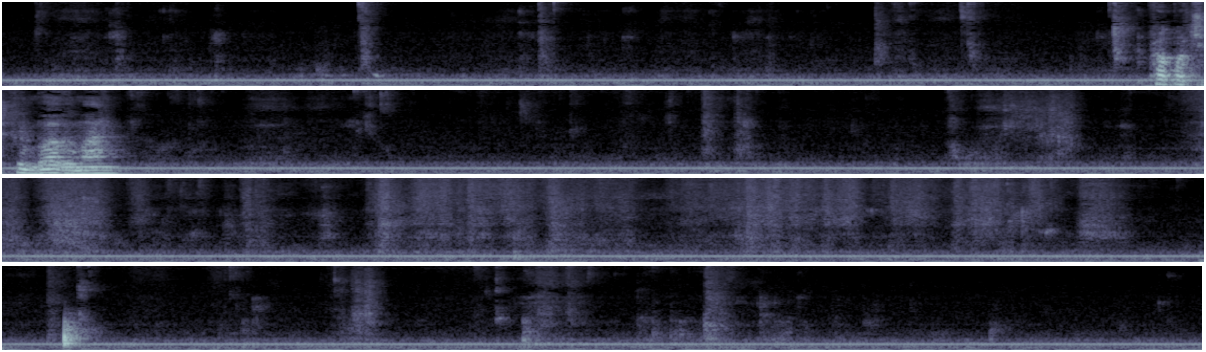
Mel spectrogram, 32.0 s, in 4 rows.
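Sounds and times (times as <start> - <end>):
steady low hum: 0.0 - 32.0
person chewing: 0.2 - 2.6, 3.4 - 7.6, 8.9 - 15.7, 25.4 - 29.4.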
